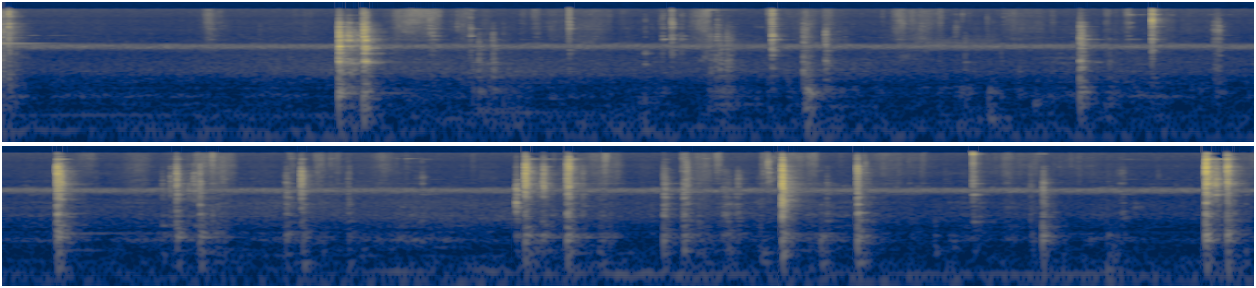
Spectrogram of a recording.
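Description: Steel lug wrench turning and tightening lug nuts on a steel wheel: scattered metallic clinks and taps, a dozen or so spread irregularly, with a louder cluster near the end.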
